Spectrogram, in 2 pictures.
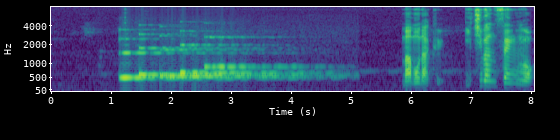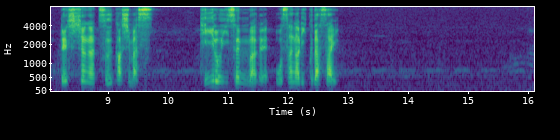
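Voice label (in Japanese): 通過放送, 旭型放送(男声), 列車 通過; 上記2本以外の全ての通過列車(ﾎﾘﾃﾞｰ快速・青梅ﾗｲﾅｰ含む)は簡易的な言い回しでした。; 牛浜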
